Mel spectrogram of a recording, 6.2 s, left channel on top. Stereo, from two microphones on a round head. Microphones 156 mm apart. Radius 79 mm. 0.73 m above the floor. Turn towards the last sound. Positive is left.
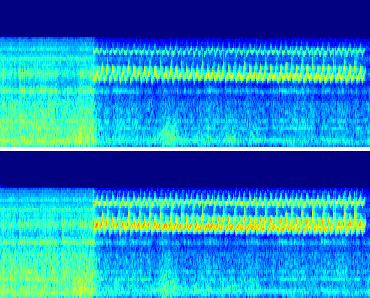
turn(degrees=-60)  # may be behind; listen again after turning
